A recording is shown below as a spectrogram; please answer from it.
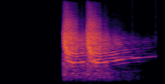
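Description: A comic cartoon sound effect: a single pitched twang about a second long that starts suddenly, dips and then rises in pitch, and fades out.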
